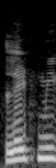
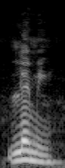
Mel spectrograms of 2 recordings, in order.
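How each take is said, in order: First: Both words are said fully and separately. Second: The words blend into one short word.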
